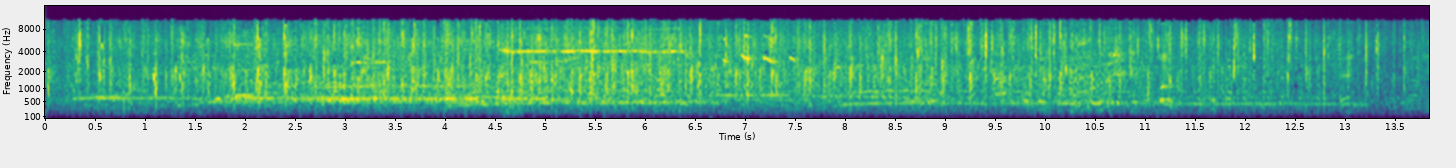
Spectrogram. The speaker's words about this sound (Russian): И, ну что, друзья, и поблагодарим от сердца, друг друга аплодисментами. Замечательная работа. Заслуженные овации! Ну реально, действительно, вы хорошо поработали. Громче аплодисменты!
